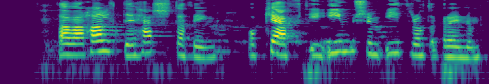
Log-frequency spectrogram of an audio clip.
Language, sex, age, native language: Icelandic, other, 13, Icelandic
